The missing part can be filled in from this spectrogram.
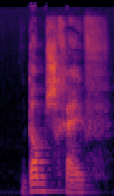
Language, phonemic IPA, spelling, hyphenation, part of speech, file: Dutch, /ˈdɑm.sxɛi̯f/, damschijf, dam‧schijf, noun, Nl-damschijf.ogg
- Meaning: draught, checker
